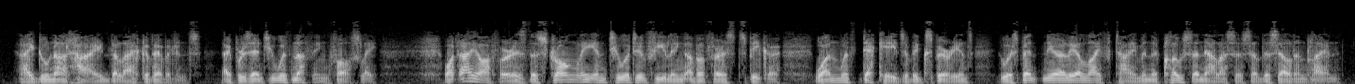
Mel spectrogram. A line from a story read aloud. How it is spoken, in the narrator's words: He said coldly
